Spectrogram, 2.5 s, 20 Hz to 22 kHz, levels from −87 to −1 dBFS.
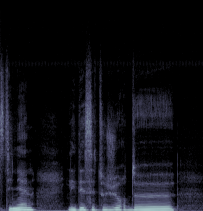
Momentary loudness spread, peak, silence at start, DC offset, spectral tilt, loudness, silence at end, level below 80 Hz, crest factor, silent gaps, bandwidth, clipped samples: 12 LU; -16 dBFS; 0 s; under 0.1%; -7 dB/octave; -30 LUFS; 0.35 s; -58 dBFS; 14 dB; none; 14 kHz; under 0.1%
